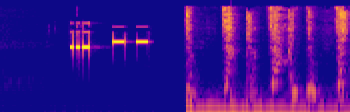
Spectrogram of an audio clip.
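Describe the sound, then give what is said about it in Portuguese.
A phone ringtone plays a few short, high electronic beeping tones in quick bursts, then loud, rhythmic music abruptly takes over. “Tô te ligando faz tempo, bicho. Atende aí, meu.”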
